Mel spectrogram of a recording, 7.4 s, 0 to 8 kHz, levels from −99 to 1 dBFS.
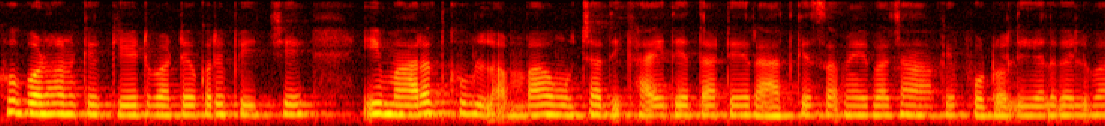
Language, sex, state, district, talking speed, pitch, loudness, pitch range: Bhojpuri, female, Uttar Pradesh, Gorakhpur, 195 wpm, 185 Hz, -35 LUFS, 185-195 Hz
